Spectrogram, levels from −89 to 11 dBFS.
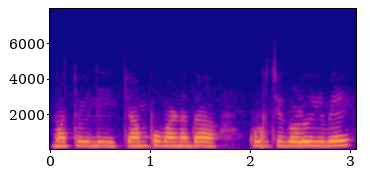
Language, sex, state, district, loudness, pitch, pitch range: Kannada, female, Karnataka, Bidar, -13 LUFS, 245 Hz, 240-250 Hz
